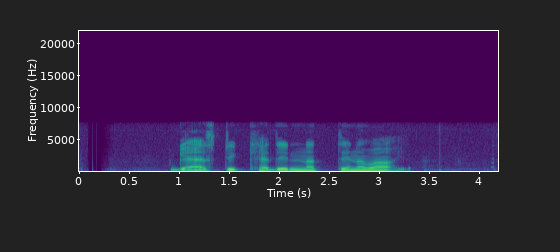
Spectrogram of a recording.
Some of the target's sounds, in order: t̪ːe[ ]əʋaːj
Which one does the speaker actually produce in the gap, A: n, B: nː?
A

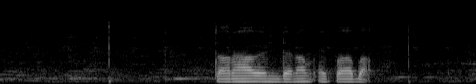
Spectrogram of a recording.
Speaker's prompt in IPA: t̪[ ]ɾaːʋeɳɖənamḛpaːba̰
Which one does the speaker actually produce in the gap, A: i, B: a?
B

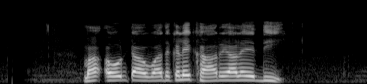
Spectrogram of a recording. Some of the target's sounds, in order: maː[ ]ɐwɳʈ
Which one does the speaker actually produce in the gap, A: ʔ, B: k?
A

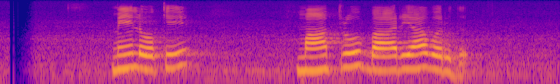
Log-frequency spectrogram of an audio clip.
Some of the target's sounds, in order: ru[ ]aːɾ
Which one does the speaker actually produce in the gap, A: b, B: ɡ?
A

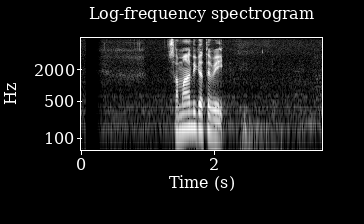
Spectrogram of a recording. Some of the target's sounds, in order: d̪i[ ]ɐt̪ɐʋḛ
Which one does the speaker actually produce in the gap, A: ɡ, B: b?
A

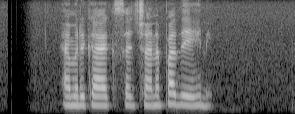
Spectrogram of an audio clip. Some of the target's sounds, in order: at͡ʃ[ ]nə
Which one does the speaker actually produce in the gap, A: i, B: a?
B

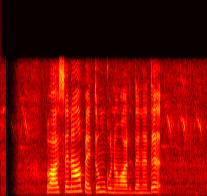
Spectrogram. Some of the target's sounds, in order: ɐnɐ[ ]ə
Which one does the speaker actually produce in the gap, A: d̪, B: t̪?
A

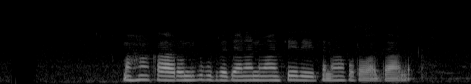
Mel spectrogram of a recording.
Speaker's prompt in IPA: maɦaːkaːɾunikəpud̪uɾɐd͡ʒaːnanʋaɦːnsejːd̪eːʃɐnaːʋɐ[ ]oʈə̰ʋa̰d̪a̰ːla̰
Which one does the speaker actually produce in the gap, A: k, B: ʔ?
A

